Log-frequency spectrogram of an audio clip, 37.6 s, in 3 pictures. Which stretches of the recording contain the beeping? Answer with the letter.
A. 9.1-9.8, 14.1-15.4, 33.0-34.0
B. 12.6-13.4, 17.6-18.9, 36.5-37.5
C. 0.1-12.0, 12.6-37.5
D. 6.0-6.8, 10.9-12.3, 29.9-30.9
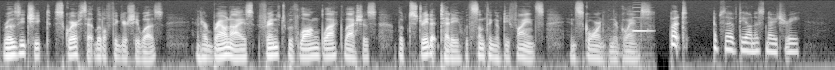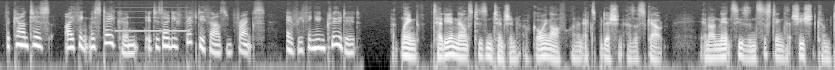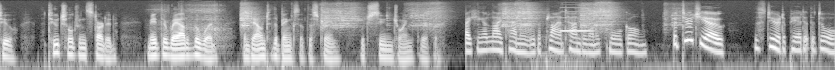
A.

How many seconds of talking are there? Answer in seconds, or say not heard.
37 s.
